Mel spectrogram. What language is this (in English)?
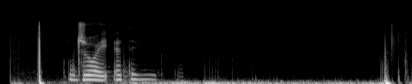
Russian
